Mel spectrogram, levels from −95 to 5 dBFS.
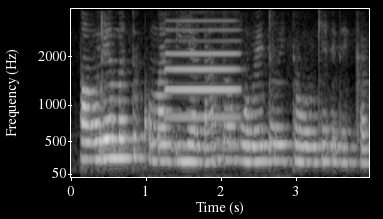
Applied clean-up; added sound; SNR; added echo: none; Wind instrument, woodwind instrument; 7 dB; reverberation time 0.5 s.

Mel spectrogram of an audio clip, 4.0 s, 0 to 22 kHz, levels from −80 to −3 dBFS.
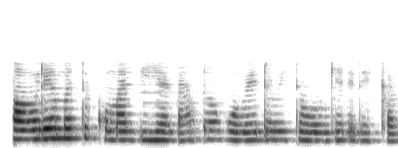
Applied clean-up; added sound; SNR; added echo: neural mask model DeepFilterNet 3.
